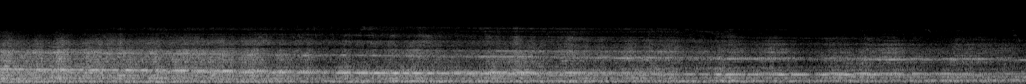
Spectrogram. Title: Delta Airlines Airbus A320-212 N353NW DL2746 DFW-DTW (FOPP Whistling Sound)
